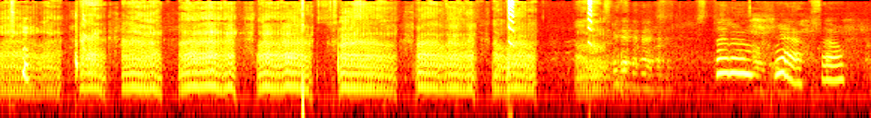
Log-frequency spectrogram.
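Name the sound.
dog growling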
